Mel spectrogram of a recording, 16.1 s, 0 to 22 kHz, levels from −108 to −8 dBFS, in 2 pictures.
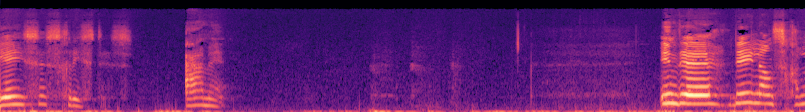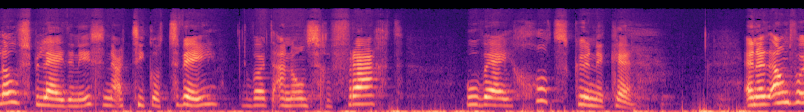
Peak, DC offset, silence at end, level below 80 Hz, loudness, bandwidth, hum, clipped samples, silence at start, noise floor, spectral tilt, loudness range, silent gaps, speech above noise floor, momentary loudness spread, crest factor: -2 dBFS; under 0.1%; 0 s; -44 dBFS; -22 LUFS; 15.5 kHz; none; under 0.1%; 0 s; -60 dBFS; -2 dB/octave; 18 LU; none; 38 dB; 21 LU; 22 dB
